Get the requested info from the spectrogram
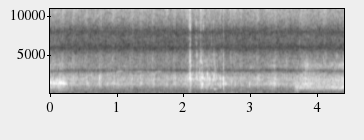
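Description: Near silence: faint outdoor background with a few faint clicks a little over two seconds in.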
